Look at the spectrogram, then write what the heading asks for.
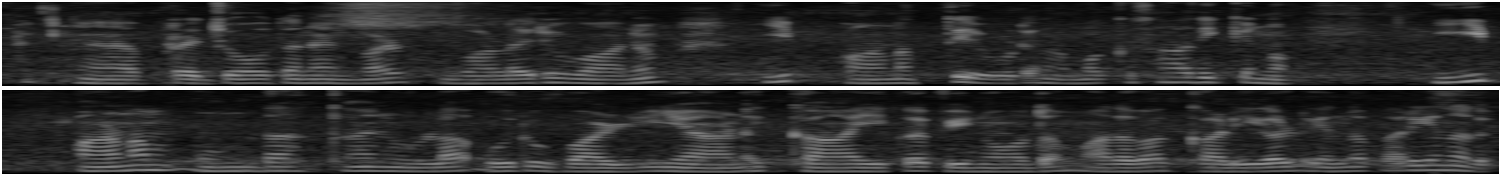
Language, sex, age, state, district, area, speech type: Malayalam, male, 18-30, Kerala, Palakkad, rural, spontaneous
